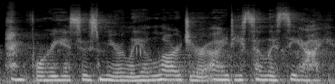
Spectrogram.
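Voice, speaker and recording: An actress voicing a sorrowful young heroine in a game cutscene, soft and reflective. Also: female voice, medium pitch, level tone, moderate pace, big-room sound, background noise, close to an everyday voice. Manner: soft, mournful, reflective delivery with sighs.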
